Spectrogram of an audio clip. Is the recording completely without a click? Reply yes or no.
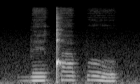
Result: no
